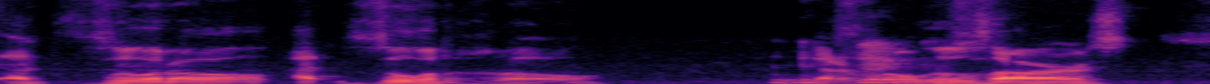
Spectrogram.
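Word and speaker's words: Azzurro: Italian pronunciation is weird. When you get two letters, you you pronounce the the letter at the end of the first syllable and then at the beginning of the next syllable. So, it's at zoro.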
